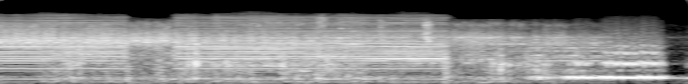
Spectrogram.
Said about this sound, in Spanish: La puerta eléctrica se corre, terminando con todos los ruidos.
